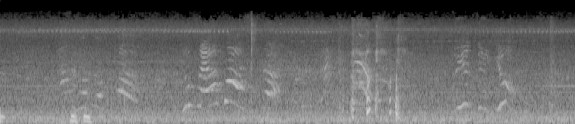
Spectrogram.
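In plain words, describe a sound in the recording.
A metal swing set squeaks as a child swings.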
